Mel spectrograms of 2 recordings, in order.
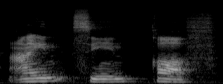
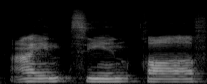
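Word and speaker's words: عسق: The letters are connected also, but they're pronounced separately. Ain, Sin, Qaf. In other words, Ha, Mim, Ain, Sin, Qaf.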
